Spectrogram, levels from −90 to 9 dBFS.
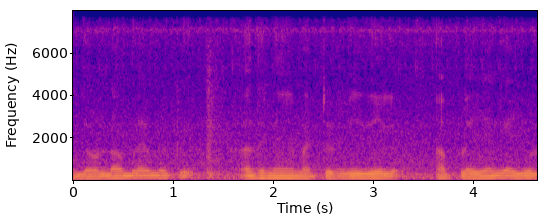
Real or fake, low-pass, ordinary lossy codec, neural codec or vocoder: real; none; none; none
